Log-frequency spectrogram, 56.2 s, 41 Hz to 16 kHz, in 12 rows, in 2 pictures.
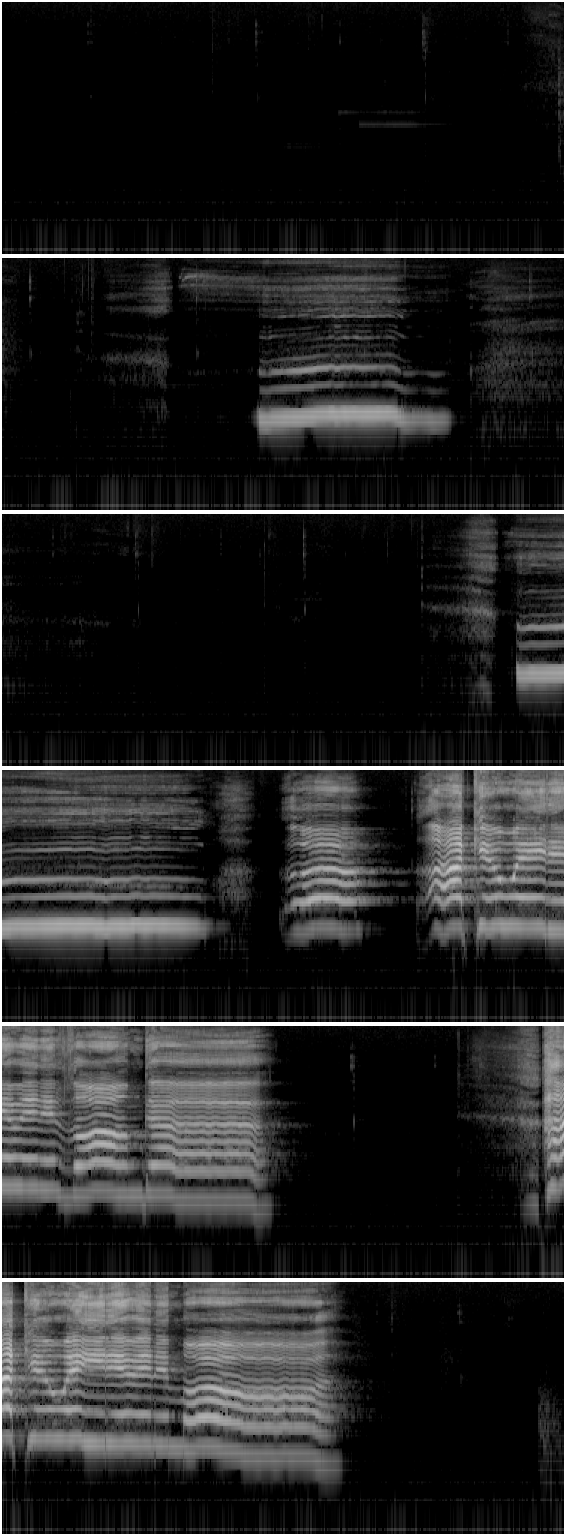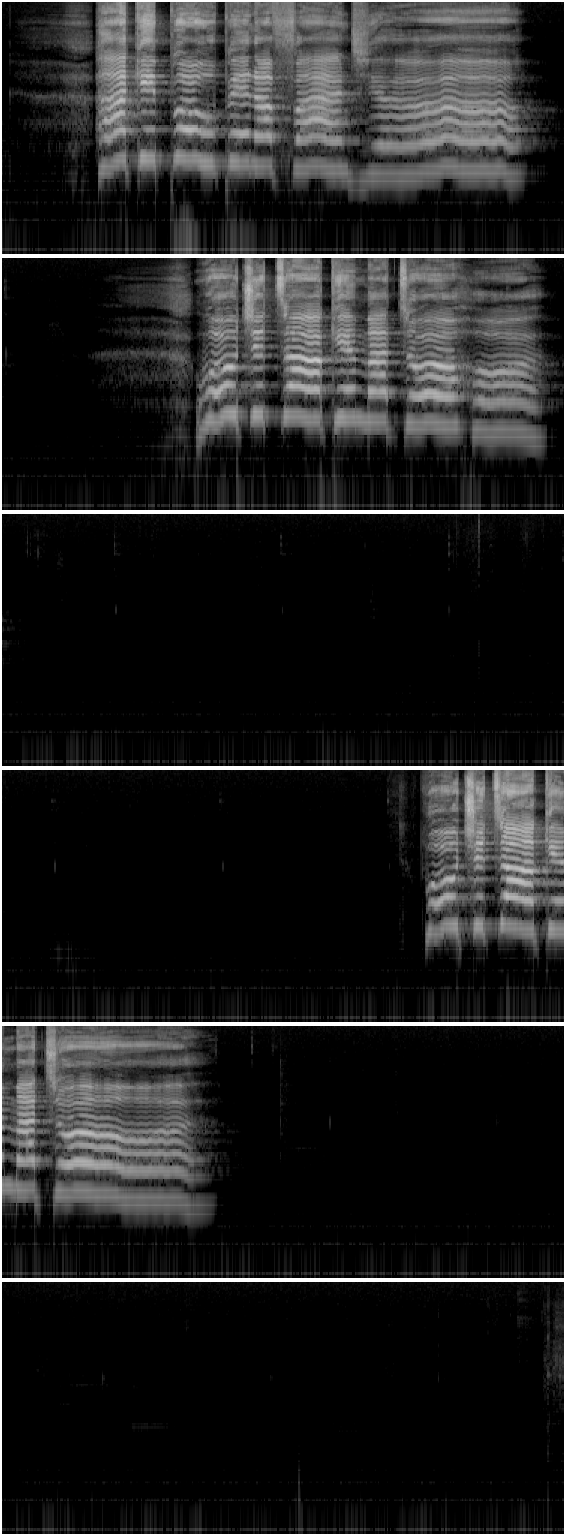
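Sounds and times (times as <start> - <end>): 
vocals: 5.6 - 9.8, 12.9 - 21.3, 22.6 - 26.6, 28.1 - 32.9, 33.6 - 37.8, 45.5 - 48.9.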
